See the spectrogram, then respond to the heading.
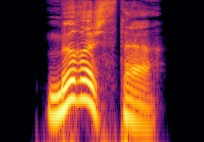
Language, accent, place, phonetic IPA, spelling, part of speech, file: German, Germany, Berlin, [ˈmʏʁɪʃstɐ], mürrischster, adjective, De-mürrischster.ogg
- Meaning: inflection of mürrisch: 1. strong/mixed nominative masculine singular superlative degree 2. strong genitive/dative feminine singular superlative degree 3. strong genitive plural superlative degree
